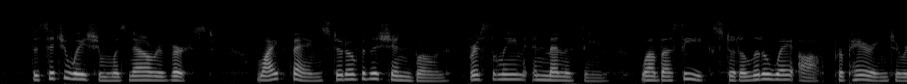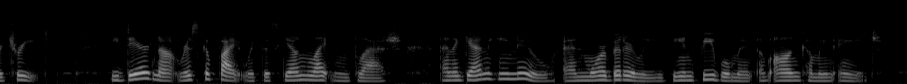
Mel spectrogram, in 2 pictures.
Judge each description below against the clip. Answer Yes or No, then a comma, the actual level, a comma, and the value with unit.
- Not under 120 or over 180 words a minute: Yes, average, 160 wpm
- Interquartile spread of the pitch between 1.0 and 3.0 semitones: No, average, 4.4 semitones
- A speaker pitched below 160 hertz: No, high, 190 Hz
